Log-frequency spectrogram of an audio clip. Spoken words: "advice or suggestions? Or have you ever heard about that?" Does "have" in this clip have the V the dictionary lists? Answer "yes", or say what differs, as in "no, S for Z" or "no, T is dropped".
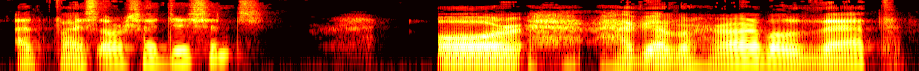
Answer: yes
